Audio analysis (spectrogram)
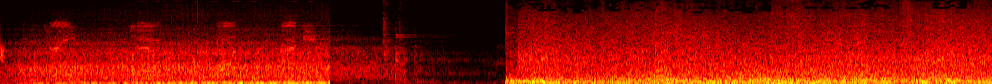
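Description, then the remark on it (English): A roaring fire whoosh sound effect: a dense, rushing burst of noise that briefly drops away to a quieter hiss, then surges back loud and steady for several seconds. “Sorry, we paid a lot for that fire. I had to That's use right. It again. We'll bring back the fire.”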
